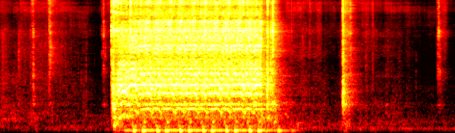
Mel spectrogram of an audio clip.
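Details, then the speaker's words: Hustler Surfer Pro mower: the starter chugs fast and evenly for about two seconds but never catches, because the choke is in the wrong position. "see it doesn't start when you have that up push it down push the choke [Music] up"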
